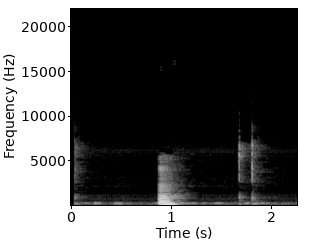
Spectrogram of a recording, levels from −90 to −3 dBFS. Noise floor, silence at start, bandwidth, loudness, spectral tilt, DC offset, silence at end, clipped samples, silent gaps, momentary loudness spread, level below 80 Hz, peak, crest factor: -51 dBFS; 0.85 s; 7.4 kHz; -21 LUFS; -7 dB/octave; under 0.1%; 1.2 s; under 0.1%; none; 22 LU; -70 dBFS; -4 dBFS; 22 dB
